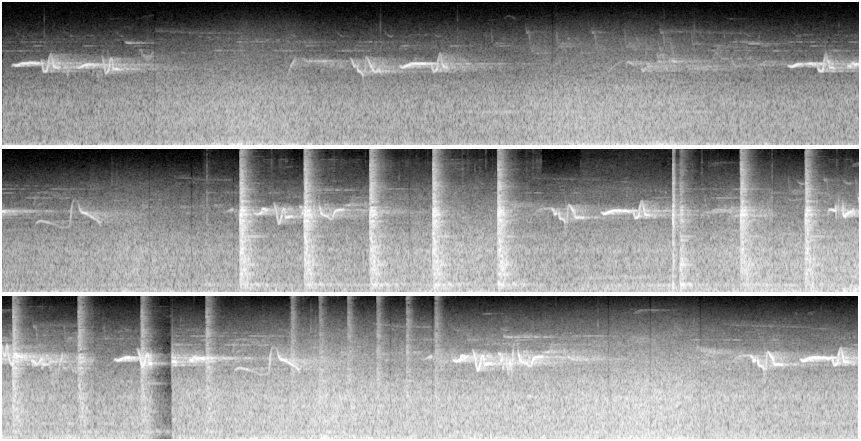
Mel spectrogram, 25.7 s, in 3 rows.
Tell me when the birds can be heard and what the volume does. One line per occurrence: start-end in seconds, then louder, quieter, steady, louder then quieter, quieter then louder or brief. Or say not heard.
0.0-25.6 louder.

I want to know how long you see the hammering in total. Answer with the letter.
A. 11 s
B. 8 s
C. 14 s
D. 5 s
A.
